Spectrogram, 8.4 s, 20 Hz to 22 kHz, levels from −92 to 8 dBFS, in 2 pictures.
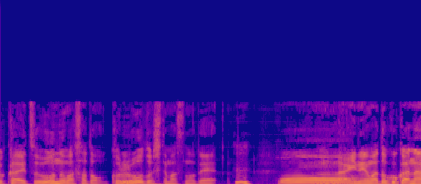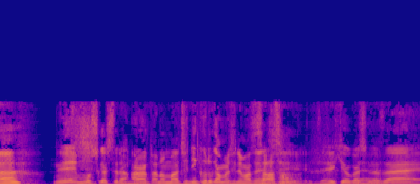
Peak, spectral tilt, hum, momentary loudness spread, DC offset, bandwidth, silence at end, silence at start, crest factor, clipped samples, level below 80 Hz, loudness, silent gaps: -12 dBFS; -4.5 dB/octave; none; 11 LU; under 0.1%; 10 kHz; 0 s; 0 s; 18 dB; under 0.1%; -66 dBFS; -30 LUFS; none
